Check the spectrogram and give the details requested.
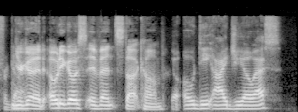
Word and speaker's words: Odigos: Odigos. Yep, that's it. As it's spelled.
